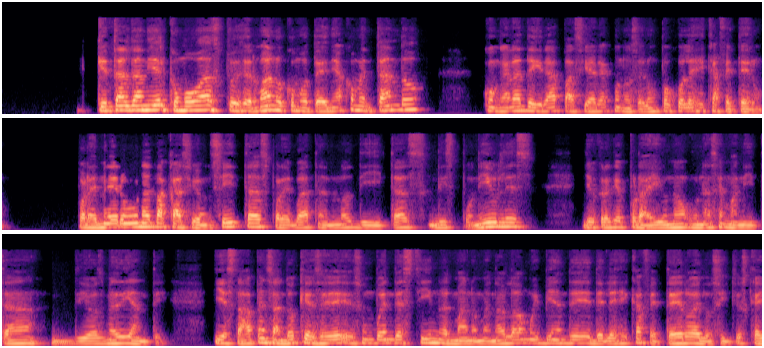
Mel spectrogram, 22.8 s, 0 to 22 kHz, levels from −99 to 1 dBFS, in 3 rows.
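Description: No audible technical faults.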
